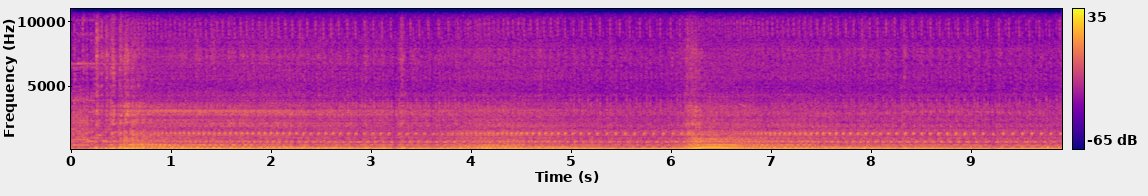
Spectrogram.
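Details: Long-sitting 2-stroke outboard with direct injection, running at 80 psi air and 90 psi fuel with an air leak present. Lumpy, uneven idle blipping up twice: misfire on cylinder 2 with near-new fuel injectors, so the air injector is suspected.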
